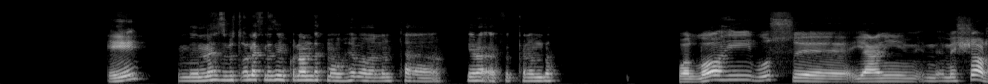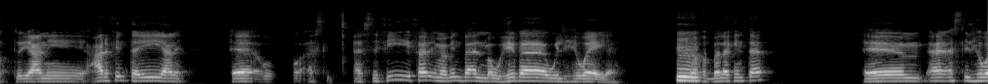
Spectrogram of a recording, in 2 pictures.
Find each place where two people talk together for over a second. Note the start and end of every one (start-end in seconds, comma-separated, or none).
none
